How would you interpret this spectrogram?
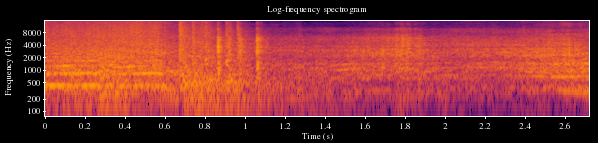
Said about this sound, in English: you hear that 2J popping underneath the hood of that GR86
